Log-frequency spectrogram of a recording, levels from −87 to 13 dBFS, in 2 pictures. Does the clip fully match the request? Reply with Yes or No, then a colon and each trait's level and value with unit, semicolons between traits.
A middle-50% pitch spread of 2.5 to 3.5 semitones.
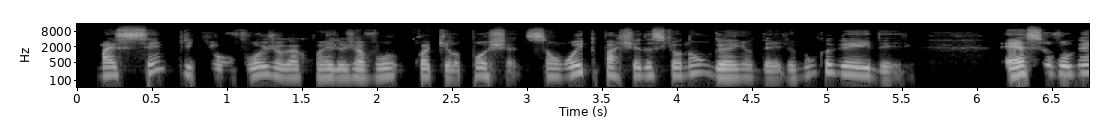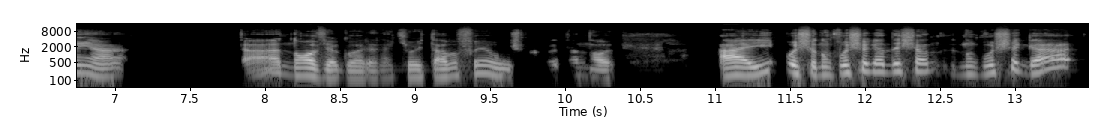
No: wide, 5.5 semitones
